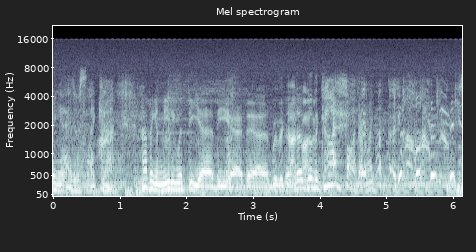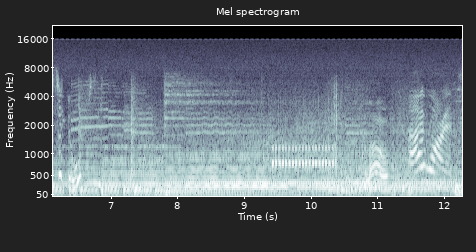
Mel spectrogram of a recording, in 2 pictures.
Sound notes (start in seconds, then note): 9.4 phone ringing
